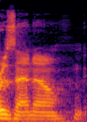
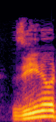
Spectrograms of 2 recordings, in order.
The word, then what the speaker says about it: Xeno: Or Xeno. It rhymes with Veno, which they banned out first there.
